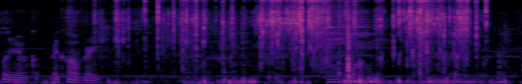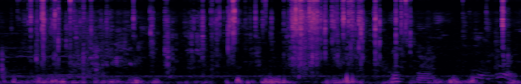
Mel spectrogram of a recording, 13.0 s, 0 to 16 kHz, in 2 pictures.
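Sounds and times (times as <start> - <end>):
plastic packaging crinkling: 1.2 - 6.2, 6.8 - 11.7.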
